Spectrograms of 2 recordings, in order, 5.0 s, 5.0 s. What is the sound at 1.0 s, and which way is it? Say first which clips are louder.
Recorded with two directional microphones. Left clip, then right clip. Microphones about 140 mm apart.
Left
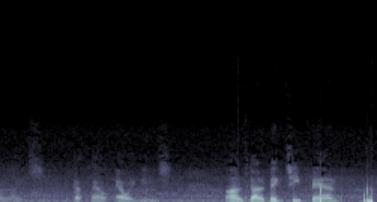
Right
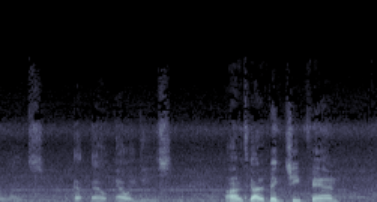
Speech: right 3 dB; 30° right (ahead or behind).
